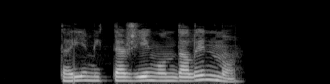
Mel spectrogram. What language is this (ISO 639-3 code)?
chm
